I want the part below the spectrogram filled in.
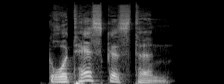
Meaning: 1. superlative degree of grotesk 2. inflection of grotesk: strong genitive masculine/neuter singular superlative degree
- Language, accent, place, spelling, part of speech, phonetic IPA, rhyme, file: German, Germany, Berlin, groteskesten, adjective, [ɡʁoˈtɛskəstn̩], -ɛskəstn̩, De-groteskesten.ogg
